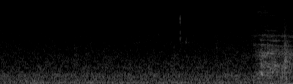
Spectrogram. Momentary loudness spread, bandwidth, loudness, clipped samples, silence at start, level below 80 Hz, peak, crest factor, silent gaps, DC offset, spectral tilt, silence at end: 8 LU; 17.5 kHz; -49 LUFS; under 0.1%; 0 s; -58 dBFS; -28 dBFS; 20 dB; none; under 0.1%; -4 dB/octave; 0 s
